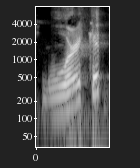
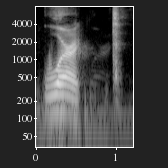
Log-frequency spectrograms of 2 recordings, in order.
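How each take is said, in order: First: The word ends with an extra 'it' syllable. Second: The word ends with a short t sound. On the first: The speaker calls it wrong. "instead of saying work it" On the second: The speaker calls it right. "we add a t sound"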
